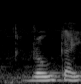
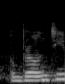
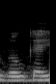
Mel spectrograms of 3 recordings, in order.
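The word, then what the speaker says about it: bronchi: तो वैसे इसको ब्रोंकाई इसको कहते हैं, लेकिन इसको कई लोग ब्रोंजी भी कहते हैं। ठीक है, तो मैं इसको ब्रोंकाई ही कहती हूँ, और ब्रोंकी भी कई लोग इसको कहते हैं।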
